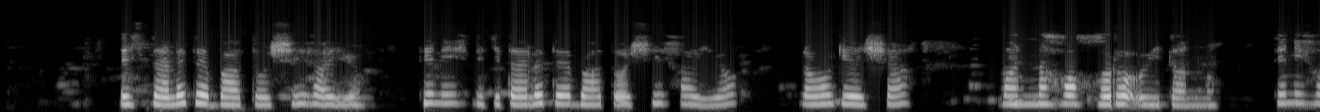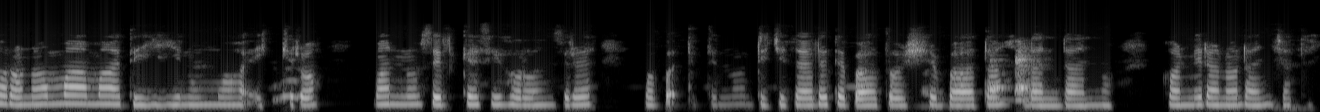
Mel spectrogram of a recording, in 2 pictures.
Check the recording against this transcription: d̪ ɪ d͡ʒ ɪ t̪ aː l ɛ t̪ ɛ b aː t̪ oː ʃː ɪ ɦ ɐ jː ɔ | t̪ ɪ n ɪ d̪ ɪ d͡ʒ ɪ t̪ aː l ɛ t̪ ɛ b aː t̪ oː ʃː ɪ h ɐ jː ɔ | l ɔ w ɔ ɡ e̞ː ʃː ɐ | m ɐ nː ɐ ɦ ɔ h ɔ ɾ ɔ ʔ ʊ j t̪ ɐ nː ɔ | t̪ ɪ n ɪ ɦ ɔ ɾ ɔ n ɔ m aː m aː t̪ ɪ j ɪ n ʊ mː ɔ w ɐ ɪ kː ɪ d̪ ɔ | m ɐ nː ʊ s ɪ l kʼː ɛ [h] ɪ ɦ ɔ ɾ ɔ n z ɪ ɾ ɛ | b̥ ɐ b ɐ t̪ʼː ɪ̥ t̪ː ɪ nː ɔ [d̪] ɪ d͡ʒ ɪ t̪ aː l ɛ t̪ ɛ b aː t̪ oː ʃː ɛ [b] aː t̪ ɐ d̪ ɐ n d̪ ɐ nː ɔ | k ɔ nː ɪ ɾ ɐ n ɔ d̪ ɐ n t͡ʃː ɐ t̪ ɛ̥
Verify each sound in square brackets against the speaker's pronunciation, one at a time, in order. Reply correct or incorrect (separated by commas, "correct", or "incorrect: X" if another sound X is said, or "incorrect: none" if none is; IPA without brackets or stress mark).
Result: incorrect: s, correct, correct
